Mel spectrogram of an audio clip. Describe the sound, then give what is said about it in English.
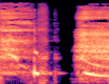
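A harsh cough bursts out, breaks off for a brief silent pause, then returns as a longer raspy, breathy rush of air. No one speaks. “Like, oh, I'm sorry. I coughed.”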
